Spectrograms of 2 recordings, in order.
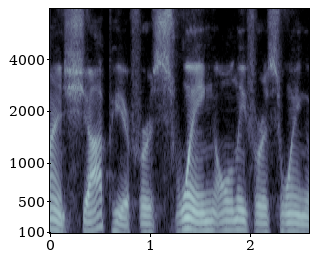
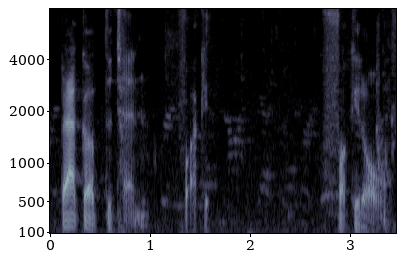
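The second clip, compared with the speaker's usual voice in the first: whispered mutter; 9 semitones lower, 10 dB quieter than usual. Real, not acted. Muttering to himself.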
